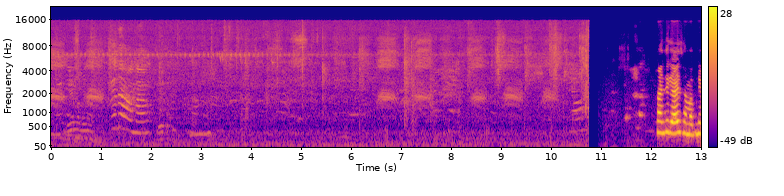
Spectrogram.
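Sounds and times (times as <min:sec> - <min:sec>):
thin steady high tone: 0:00.0 - 0:05.2
faint bird calls: 0:00.0 - 0:10.7.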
